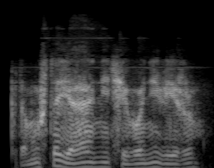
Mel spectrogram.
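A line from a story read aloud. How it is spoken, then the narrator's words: Plain. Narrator (Russian): ответил Сергей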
